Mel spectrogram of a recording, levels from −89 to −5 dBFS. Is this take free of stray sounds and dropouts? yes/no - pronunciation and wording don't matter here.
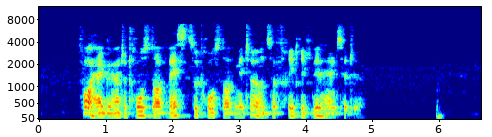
yes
